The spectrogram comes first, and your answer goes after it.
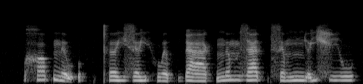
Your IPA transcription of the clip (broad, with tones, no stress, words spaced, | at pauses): xɔ˦˥p̚nə̰˧˨wʔ | t̪ʰə˧jzə˧j hwə˨˩p̚ ɗaː˨˩k̚ŋə˧m za˦˥t̚sə˨˦m ɲə̰˧˥jxi˧w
